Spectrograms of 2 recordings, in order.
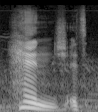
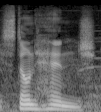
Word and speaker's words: Stonehenge: So did I say hinge? Henge. It's spelled with an E. Stonehenge.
